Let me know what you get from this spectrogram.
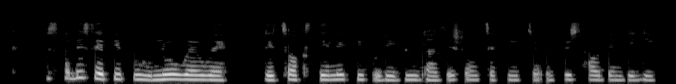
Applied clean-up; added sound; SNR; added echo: none; none; none; none.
